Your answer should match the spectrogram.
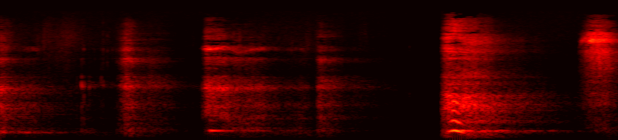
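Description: A voice giving several short, breathy sighs, about four of them spaced a second and a half to two seconds apart, faint.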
